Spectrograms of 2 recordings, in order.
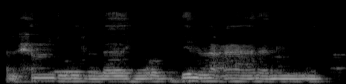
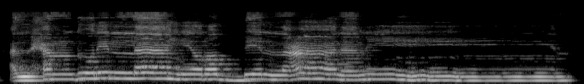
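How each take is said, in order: First: It is said in a very quiet voice. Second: It is said in a loud voice. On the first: "Turunkan serendah-rendahnya" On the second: "Kita keraskan suaranya"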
